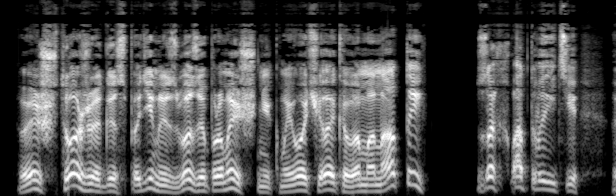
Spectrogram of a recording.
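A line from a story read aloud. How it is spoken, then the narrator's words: Loud bark. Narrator (Russian): рявкнуло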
